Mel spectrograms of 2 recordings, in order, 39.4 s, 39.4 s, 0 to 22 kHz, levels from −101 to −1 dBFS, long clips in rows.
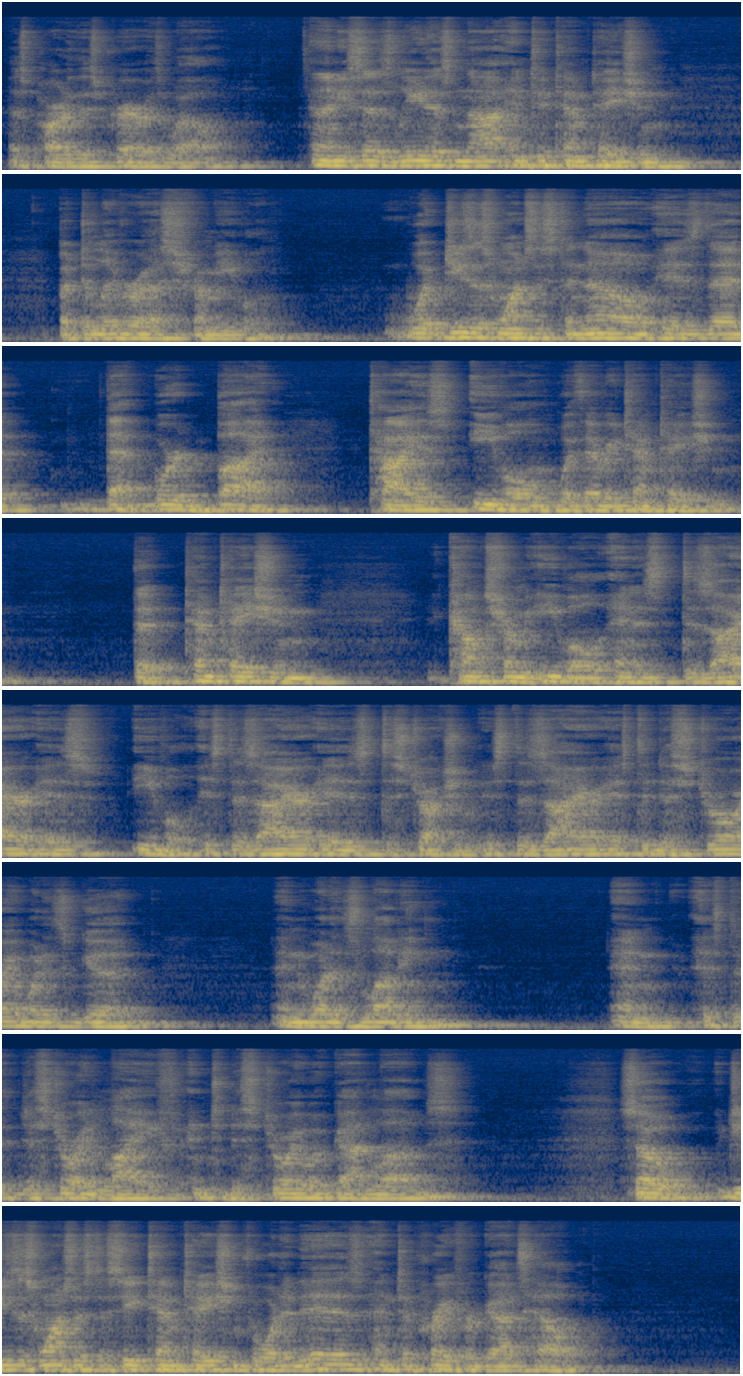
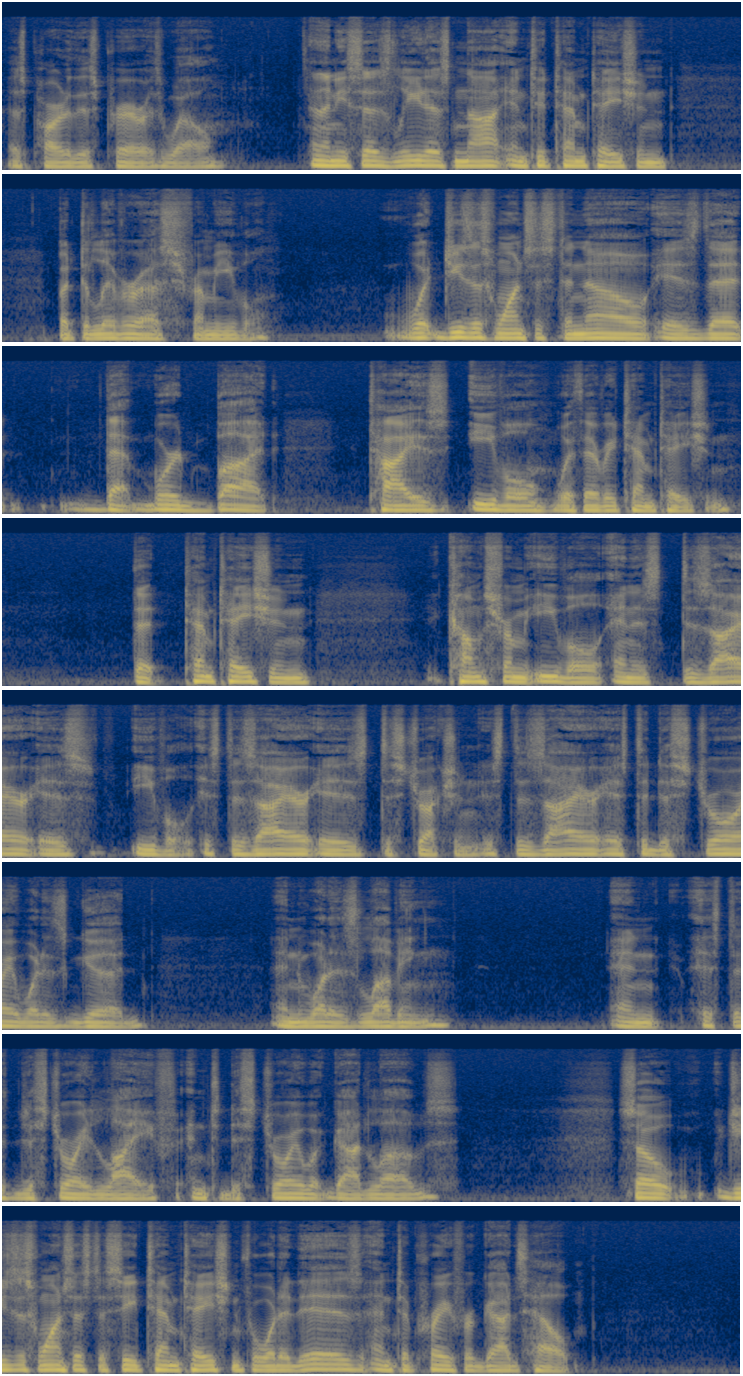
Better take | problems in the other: second | off-mic speech; far // room echo; slight; dies away in 0.5 s

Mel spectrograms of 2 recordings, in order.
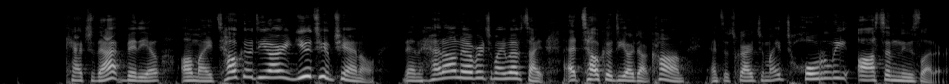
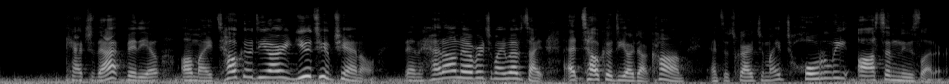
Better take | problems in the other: first | low rumble; faint; throughout; 25 dB below the speech

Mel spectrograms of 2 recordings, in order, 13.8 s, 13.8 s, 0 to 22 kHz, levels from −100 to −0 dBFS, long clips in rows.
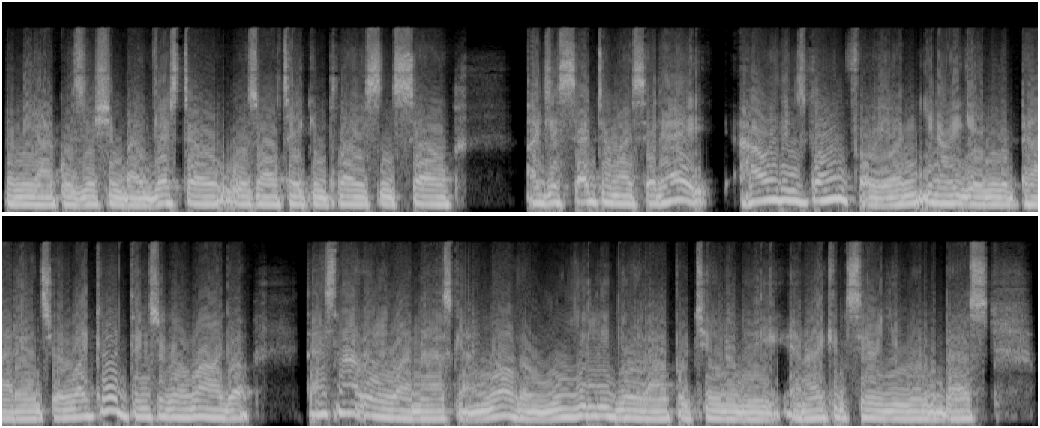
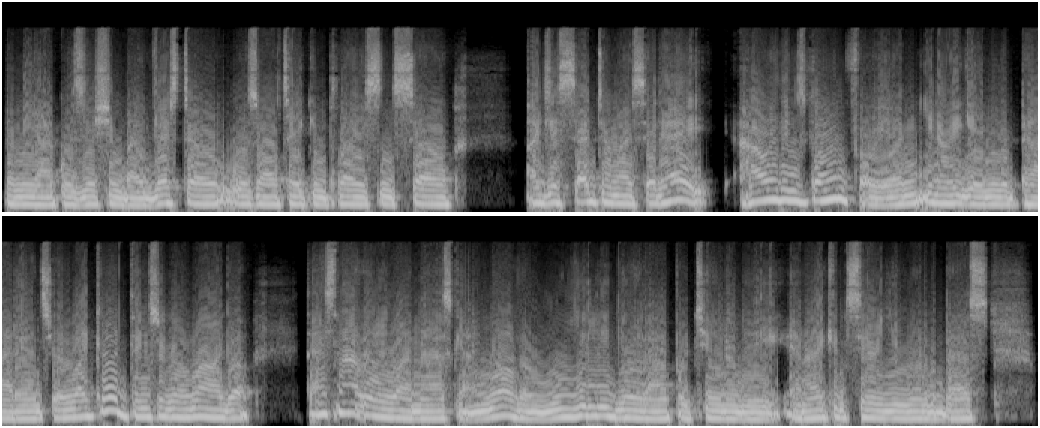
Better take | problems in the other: neither | distortion; heavy; 48% of the sound clipped; the same in both

